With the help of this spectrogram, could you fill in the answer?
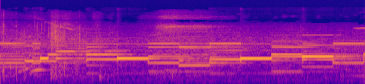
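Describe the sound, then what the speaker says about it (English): An ice cream truck's chiming jingle plays a bright melody of clear, repeating electronic tones as the van passes nearby, loud and alone with no talking over it. "Sure sounds like an ice cream truck to me."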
